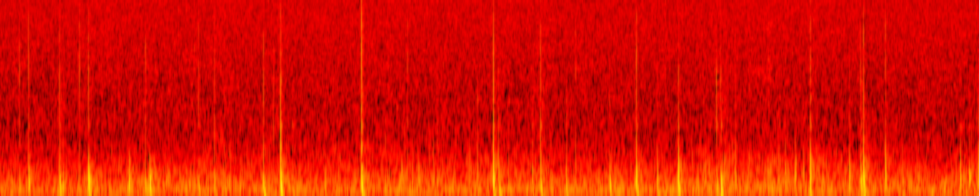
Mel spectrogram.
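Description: Long nails tap and scratch the top and corner of a soft-sided, filled, glossy orange patent vinyl cosmetic bag. Quiet, sharp, dull taps come in an irregular scattered series over a faint scratchy hiss, each click dying away almost instantly.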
